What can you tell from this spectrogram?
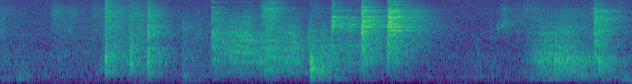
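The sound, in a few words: portable stovetop being set down on the counter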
